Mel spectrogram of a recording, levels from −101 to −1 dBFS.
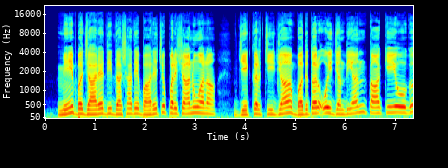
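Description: A block of digital silence hits at 0.60 s and again at 6.25 s, each about 2.9 ms long, which fits a 128-sample buffer left unfilled in time. The speech drops abruptly to silence and back, so each gap is heard as a sharp tick.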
